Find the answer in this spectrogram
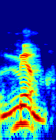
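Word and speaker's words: מם: slash te all right the next symbol makes a m as in Moon and it's called the meim meim all right you look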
